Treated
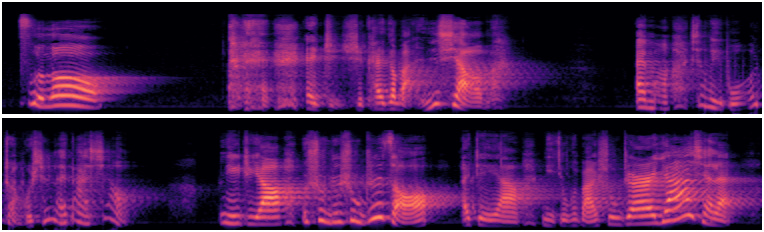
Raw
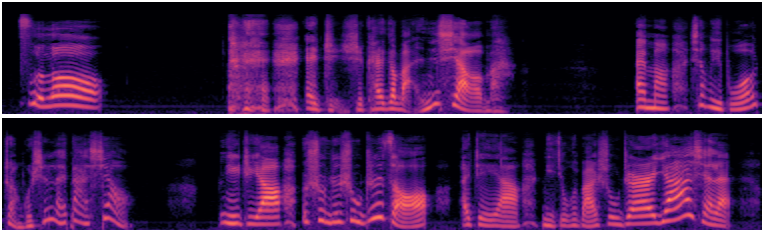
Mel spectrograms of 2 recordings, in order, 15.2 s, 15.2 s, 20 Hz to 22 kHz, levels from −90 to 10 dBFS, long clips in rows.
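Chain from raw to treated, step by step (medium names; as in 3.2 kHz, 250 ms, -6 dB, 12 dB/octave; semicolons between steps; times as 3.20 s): steep high-pass 330 Hz 48 dB/octave; 6.48–8.80 s: compressor with a negative ratio -34 dBFS, ratio -0.5; band-passed feedback delay 76 ms, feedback 65%, band-pass 1.6 kHz, level -13 dB; trim +3.5 dB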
